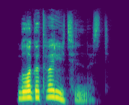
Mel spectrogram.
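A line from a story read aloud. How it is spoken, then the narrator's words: Sigh. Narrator (Russian): Рад вздохнул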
